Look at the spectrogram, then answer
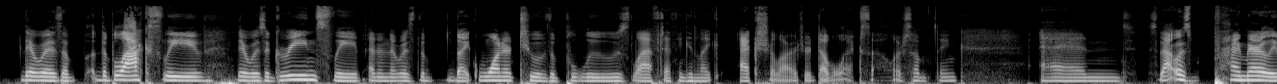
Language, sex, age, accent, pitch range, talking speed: English, female, 20-39, American, 165-190 Hz, 190 wpm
